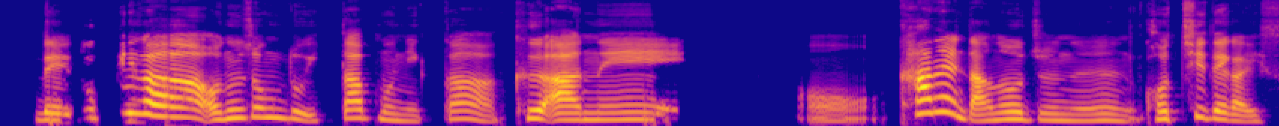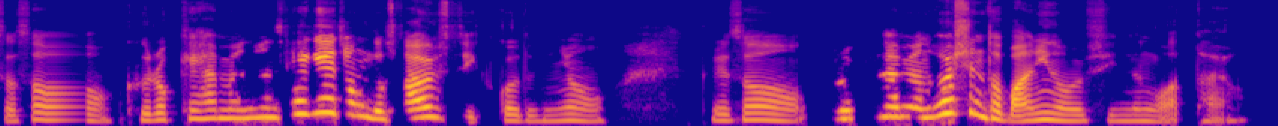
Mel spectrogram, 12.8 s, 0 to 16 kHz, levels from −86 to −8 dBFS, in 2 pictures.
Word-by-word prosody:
네 200 -1 -2
높이가 300 0 +5
어느 240 +5 0
정도 265 -5 -3
있다 180 +9 -1
보니까 210 +1 -6
그 240 -2 +2
안에 200 +1 +3 0.8
어 - - -12 0.2
칸을 395 +2 +7
나눠 205 +5 +1
주는 180 -2 -8
거치대가 220 - -1
있어서 175 +3 -10
그렇게 195 +5 -8
하면은 245 +3 -3
3 370 - +3
개 410 +1 +7
정도 315 - -2
쌓을 265 +4 +4
수 175 - -18
있거든요. 170 +1 -11 0.5
그래서 180 -2 -7 0.2
그렇게 230 +1 -4 0.2
하면 275 +1 -2
훨씬 390 -1 +3
더 230 - 0
많이 170 +5 0
넣을 170 -2 -6
수 - - -22
있는 170 0 -12
것 - - -12
같아요. 175 +3 -18
205 Hz, 320 characters per minute, -21 LUFS, 175-250 Hz, 0.8 s, 칸을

